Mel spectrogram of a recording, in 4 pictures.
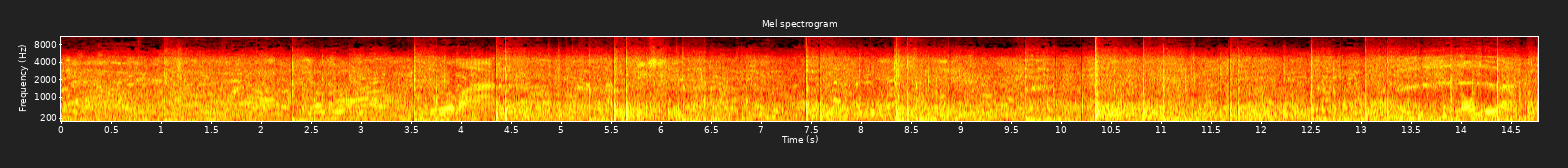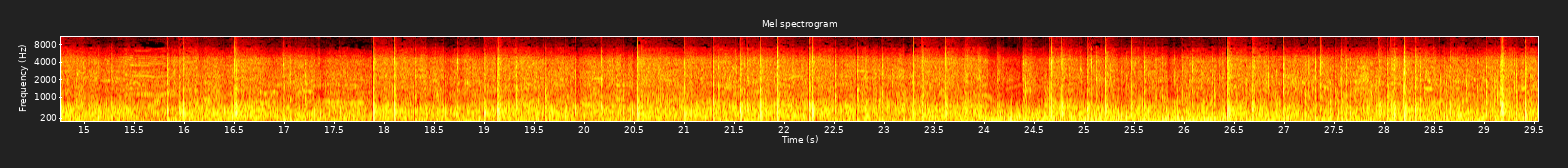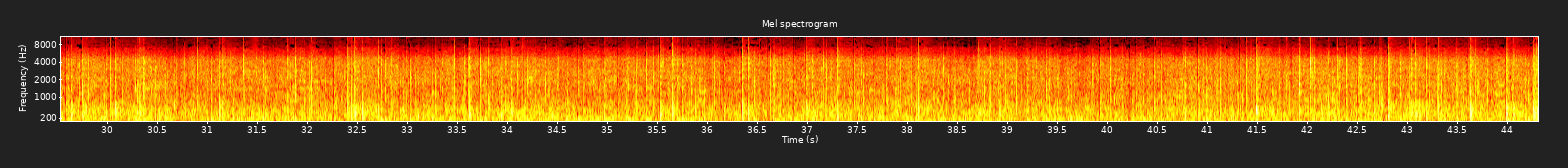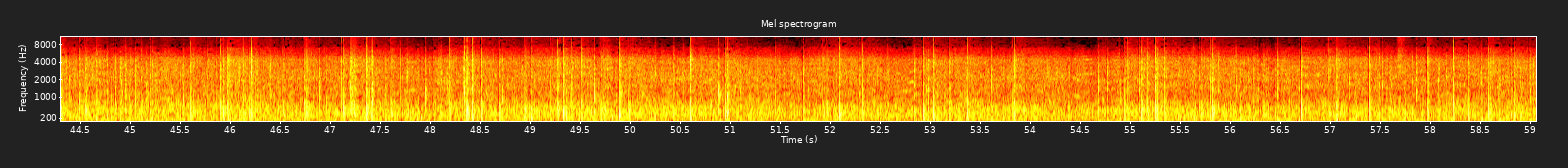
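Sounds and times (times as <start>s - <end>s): fireworks bursts and crackling: 0.0s - 59.0s
sharp fireworks bangs: 0.0s - 59.0s.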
